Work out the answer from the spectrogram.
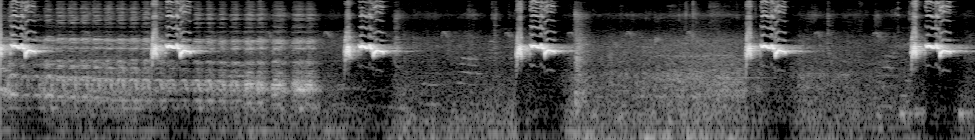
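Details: Sooty-headed bulbul in full morning song calling rivals: short, bright, slurred whistled phrases repeated roughly every two seconds, six in all, with a buzzy, rattling sound at the start and a soft murmur between phrases.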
